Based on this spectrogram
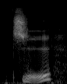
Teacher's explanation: It's a third tone, 纸, and paper is generic term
